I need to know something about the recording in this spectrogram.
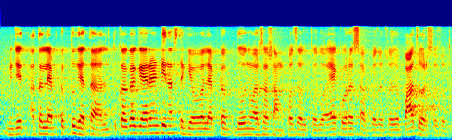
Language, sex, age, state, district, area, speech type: Goan Konkani, male, 18-30, Goa, Bardez, urban, spontaneous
